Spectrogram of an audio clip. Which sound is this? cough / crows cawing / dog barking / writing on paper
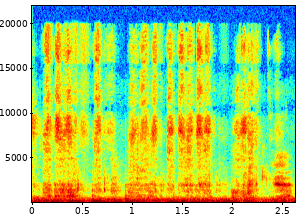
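writing on paper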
